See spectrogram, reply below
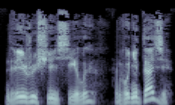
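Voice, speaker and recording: A man voicing a calm, suspicious companion who speaks in a measured way. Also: medium pitch, slightly rough, no room sound, studio quality. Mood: wary.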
